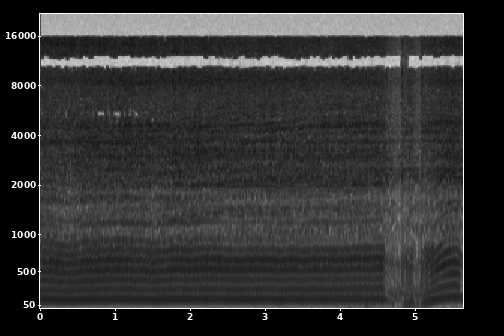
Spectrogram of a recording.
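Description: A chainsaw roars steadily while cutting into wood.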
